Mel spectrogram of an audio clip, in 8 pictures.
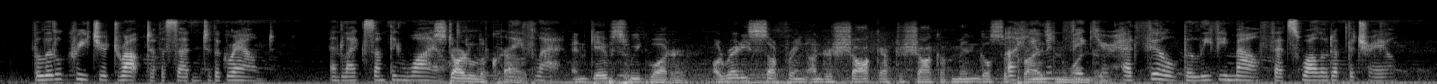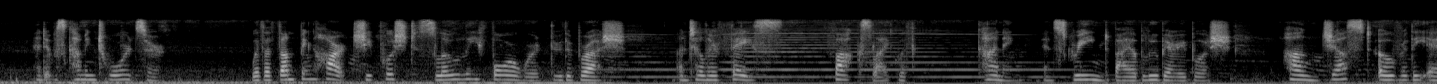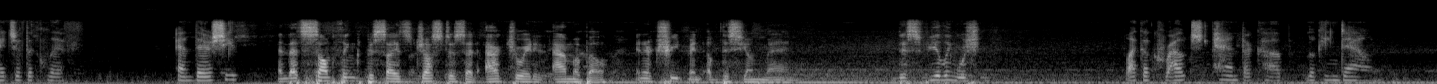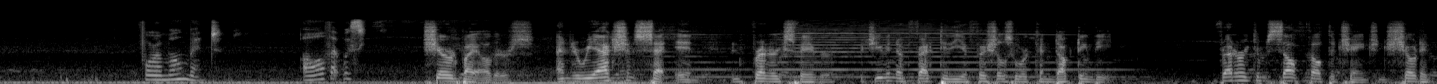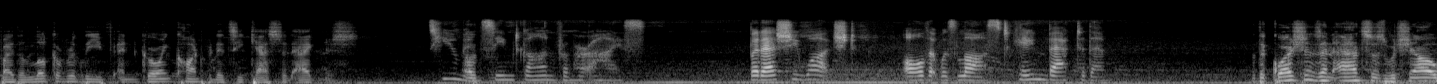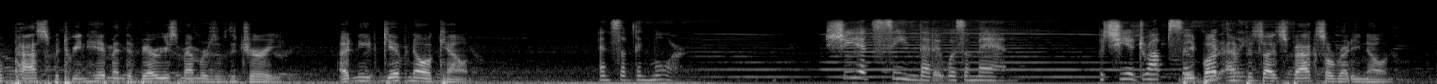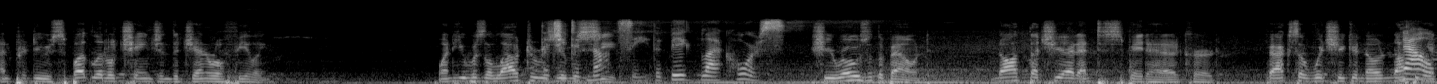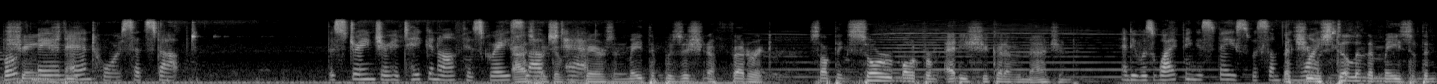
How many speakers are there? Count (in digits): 2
